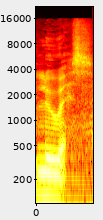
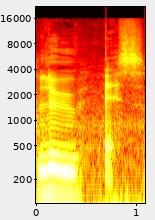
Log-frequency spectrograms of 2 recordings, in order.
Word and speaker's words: Lewes: Alright then, welcome to Lewes. Or Lewes, but I actually believe it is pronounced Lewes. Lewes.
